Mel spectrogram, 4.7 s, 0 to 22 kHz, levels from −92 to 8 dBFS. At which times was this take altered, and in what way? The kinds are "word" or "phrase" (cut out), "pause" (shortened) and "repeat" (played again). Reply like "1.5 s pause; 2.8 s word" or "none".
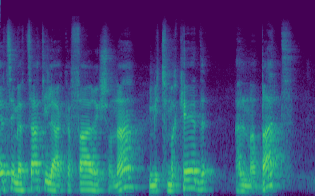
2.2 s word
